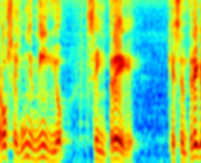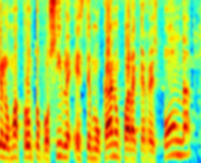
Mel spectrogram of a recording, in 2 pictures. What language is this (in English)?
Spanish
